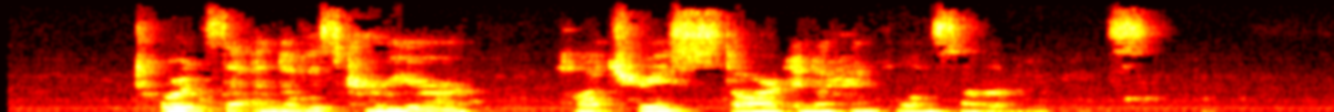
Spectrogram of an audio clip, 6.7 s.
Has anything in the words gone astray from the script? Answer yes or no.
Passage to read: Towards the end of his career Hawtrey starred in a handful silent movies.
yes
